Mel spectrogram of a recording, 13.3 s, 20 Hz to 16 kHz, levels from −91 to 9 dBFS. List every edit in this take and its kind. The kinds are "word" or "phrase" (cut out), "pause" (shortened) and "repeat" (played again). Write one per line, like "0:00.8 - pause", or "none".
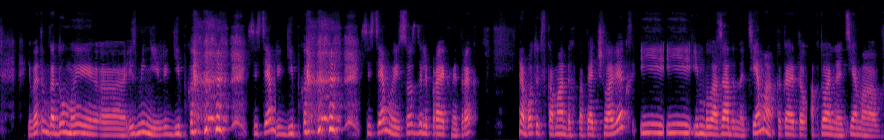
0:04.1 - repeat
0:07.8 - phrase
0:09.9 - repeat
0:12.1 - word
